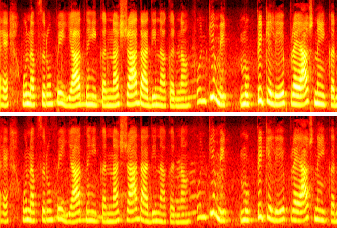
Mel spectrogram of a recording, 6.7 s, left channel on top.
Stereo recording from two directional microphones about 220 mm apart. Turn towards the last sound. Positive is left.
turn(degrees=25)  # may be behind; listen again after turning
